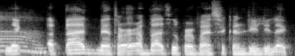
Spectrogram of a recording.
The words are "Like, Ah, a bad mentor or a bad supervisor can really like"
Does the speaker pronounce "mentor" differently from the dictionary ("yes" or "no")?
yes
